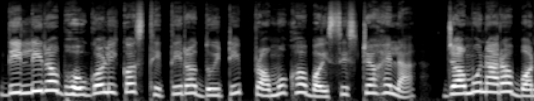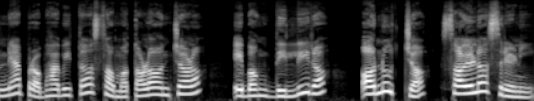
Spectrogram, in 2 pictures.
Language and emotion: Odia, neutral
